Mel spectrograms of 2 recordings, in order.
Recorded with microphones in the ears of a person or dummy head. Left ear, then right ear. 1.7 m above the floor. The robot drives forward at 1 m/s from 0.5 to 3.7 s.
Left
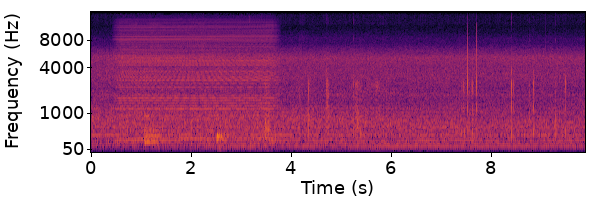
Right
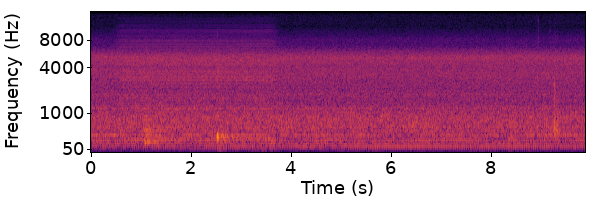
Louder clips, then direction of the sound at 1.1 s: Even; centre (ahead or behind).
